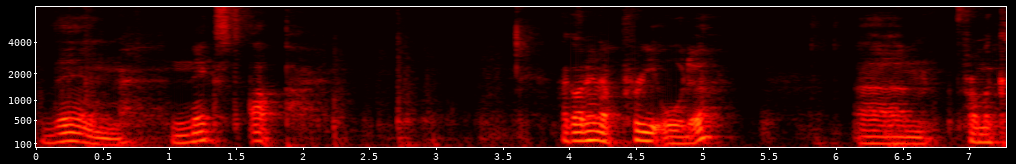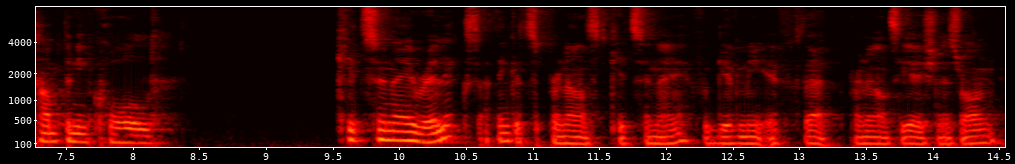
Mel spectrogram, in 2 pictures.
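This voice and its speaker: A man's voice: fairly low pitch, slow, long pauses, dark tone, slight background noise. A young man casually chatting through his collectible purchases in a vlog, enthusiastic with frequent ums. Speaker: Funko Pop collector vlogger.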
